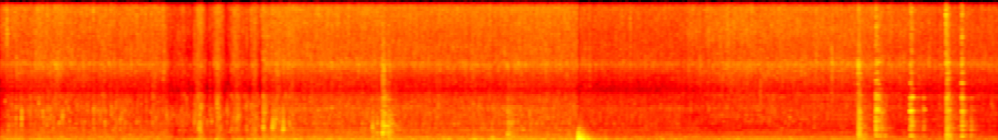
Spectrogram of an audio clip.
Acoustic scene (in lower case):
kitchen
